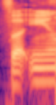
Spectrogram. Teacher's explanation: یہاں نون ساکن کا اخفا مع الغنہ ہے، موٹا اخفا ہے، نون ساکن اور تنوین کے بعد حروف مستعلیہ میں سے کوئی حرف آ جائے تو وہاں موٹا اخفا کرتے ہیں۔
